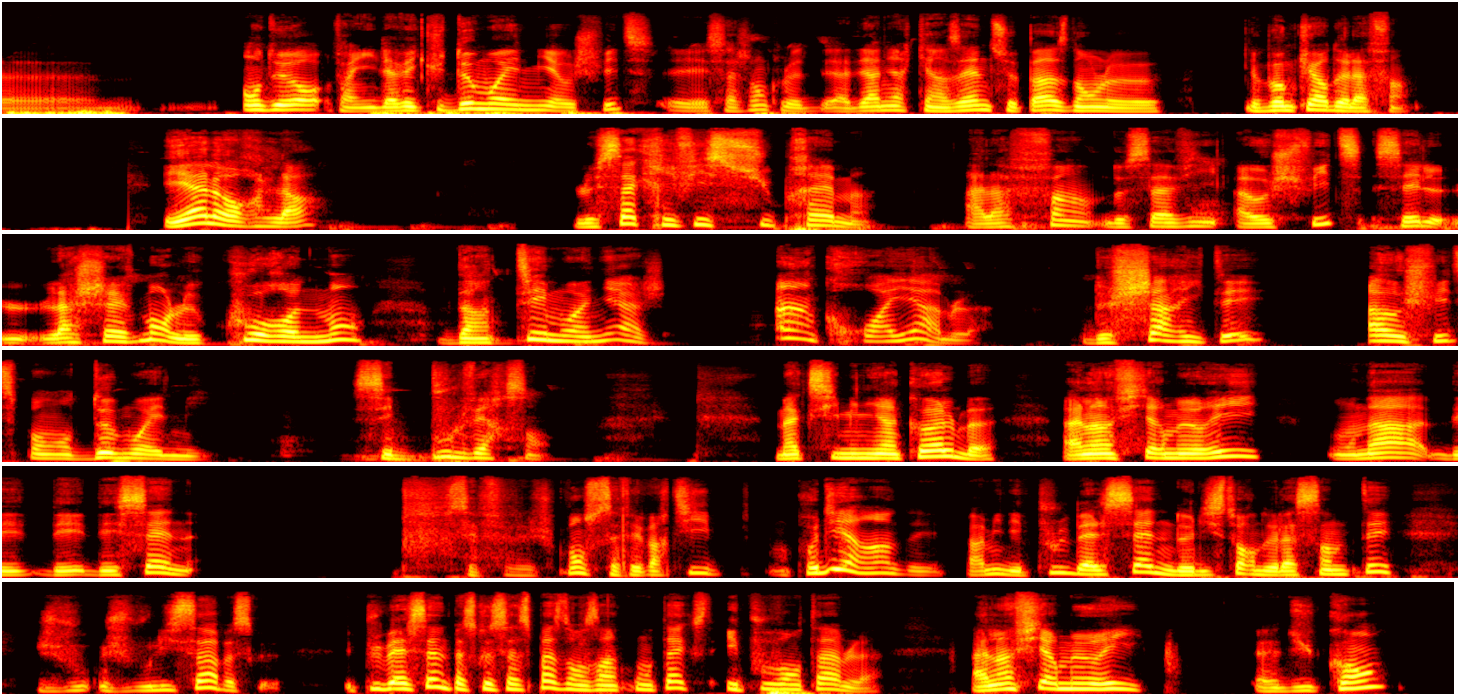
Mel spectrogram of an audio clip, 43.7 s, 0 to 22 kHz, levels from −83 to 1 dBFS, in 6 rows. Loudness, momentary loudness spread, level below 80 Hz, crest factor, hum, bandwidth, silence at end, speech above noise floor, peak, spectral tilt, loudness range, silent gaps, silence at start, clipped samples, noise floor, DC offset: -16 LUFS; 14 LU; -34 dBFS; 18 dB; none; 15.5 kHz; 0.35 s; 57 dB; 0 dBFS; -4.5 dB/octave; 5 LU; 30.19-30.65 s, 30.81-30.96 s; 0 s; under 0.1%; -73 dBFS; under 0.1%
